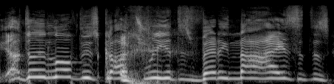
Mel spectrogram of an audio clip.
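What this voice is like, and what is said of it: Fake Italian accent sounding Russian. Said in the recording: “I created my own, what I would think is an Italian accent while I'm drunk ... That's Russian. ... That's just Russian. ... It was like a mix of every fucking thing.”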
